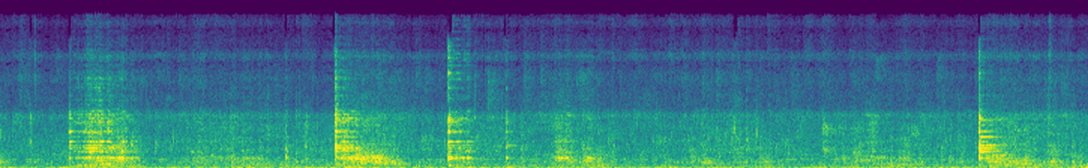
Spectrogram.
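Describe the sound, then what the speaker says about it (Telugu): Curry leaves hit a hot pan and burst into a loud, crackling sizzle, with stirring and the scrape and clink of a utensil against the pan repeating over several seconds. The sound is close. "కరివేపాకు వేసేస్తున్నా."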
